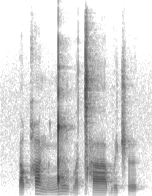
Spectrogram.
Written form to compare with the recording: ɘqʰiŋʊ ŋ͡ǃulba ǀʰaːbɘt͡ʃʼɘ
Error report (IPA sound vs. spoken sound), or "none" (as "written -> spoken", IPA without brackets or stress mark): none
